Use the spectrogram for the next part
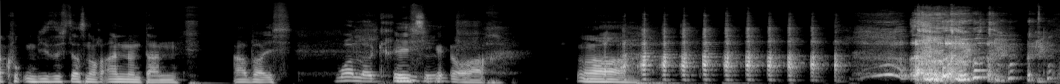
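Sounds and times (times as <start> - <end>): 
speech: 0.0 - 5.1, 5.8 - 6.6, 9.5 - 10.0
laughter: 5.8 - 8.6
person coughing in a rapid fit with harsh hacking: 8.9 - 10.5.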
